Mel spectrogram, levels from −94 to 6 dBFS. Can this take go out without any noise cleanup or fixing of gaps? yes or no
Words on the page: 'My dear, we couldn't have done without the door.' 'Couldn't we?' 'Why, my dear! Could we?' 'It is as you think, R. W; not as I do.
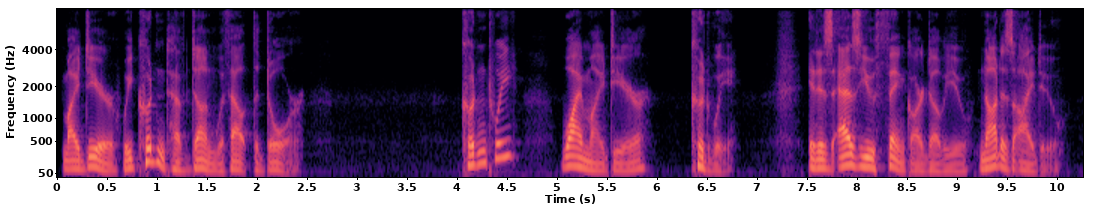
yes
